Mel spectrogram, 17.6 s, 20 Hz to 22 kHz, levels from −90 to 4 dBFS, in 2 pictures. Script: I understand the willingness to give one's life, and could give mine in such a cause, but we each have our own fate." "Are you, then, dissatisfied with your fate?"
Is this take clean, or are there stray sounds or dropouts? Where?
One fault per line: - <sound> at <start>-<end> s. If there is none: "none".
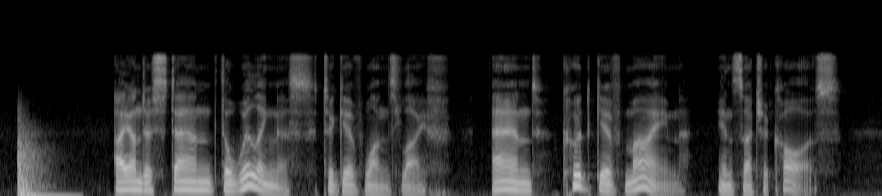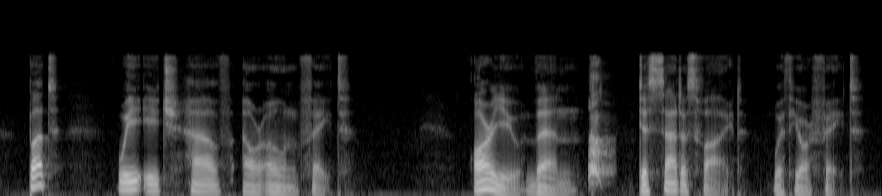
- thud at 0.2-0.8 s
- bark at 14.7-15.0 s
